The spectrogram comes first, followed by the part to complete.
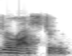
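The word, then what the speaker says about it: دَرَسْتُ: for a second um both of you put in an extra syllable okay you'll notice that there's a succumb over the the third letter okay okay okay go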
